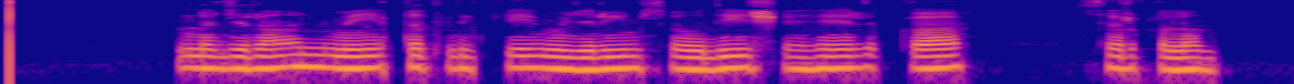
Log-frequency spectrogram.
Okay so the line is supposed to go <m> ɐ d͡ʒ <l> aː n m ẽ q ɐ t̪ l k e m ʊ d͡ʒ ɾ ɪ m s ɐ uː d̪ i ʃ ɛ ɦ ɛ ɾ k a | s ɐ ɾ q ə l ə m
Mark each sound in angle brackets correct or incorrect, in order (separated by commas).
incorrect, incorrect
